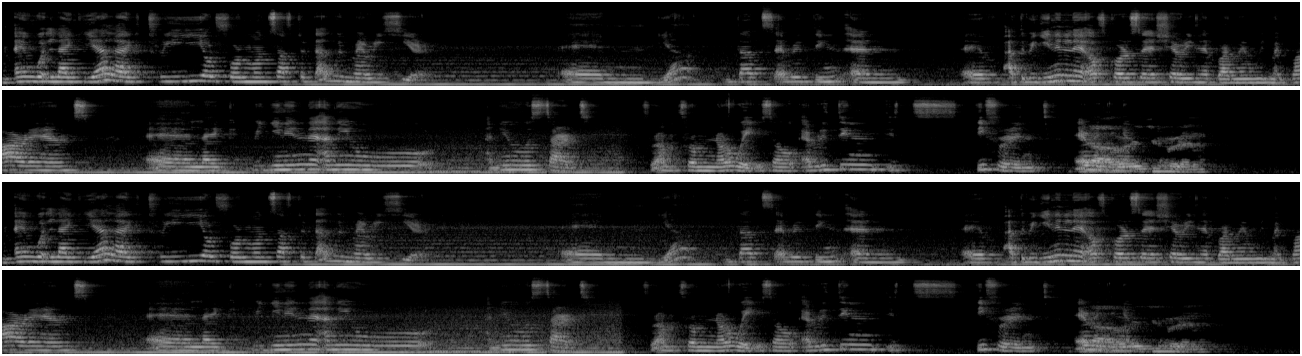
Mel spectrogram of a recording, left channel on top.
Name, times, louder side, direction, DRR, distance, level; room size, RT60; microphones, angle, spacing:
voice 1, 0.0-4.3 5.6-9.1 9.6-13.9 14.4-17.4 17.8-18.9 19.5-22.3 22.7-24.3, left 2 dB, 10° left, 0.4 m, -32 dB
sound 1, 2.8-19.2, right 2 dB, 60° right, 1.2 m, -41 dB
voice 2, 23.7-25.0, left 4 dB, 70° left, 0.6 m, -32 dB
13.5 x 10.5 x 7.4 m
head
